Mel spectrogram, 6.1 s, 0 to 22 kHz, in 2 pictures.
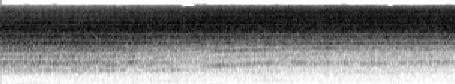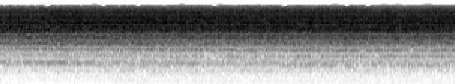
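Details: Daihatsu Hijet S321V alternator noise: steady, high-pitched hissing whine holding even throughout with almost no engine rumble beneath, coming from the alternator.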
